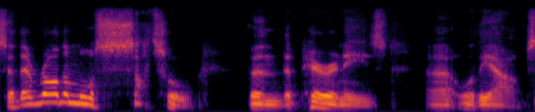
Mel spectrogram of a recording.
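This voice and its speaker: A quiet background lies behind a man as he speaks. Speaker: presenter. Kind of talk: lecture. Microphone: webcam.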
